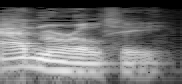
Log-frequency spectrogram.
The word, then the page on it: admiralty: American English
